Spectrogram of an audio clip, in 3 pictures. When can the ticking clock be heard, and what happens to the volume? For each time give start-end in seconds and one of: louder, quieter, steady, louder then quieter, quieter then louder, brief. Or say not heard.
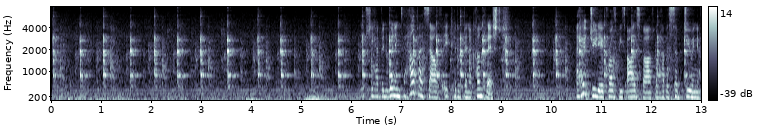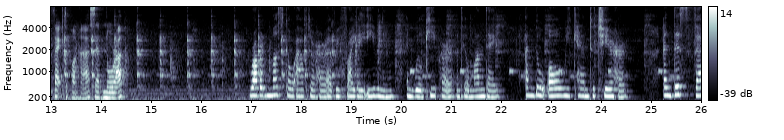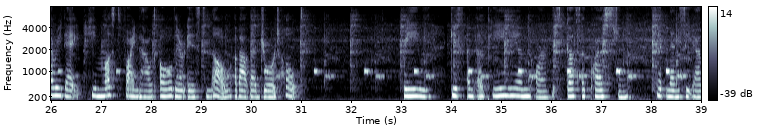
0.0-38.9 quieter then louder.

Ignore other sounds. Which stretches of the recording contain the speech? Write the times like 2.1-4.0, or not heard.
6.2-9.2, 10.4-14.7, 16.8-31.1, 33.0-38.9.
